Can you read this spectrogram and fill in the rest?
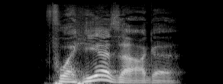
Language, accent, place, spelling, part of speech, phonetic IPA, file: German, Germany, Berlin, vorhersage, verb, [foːɐ̯ˈheːɐ̯ˌzaːɡə], De-vorhersage.ogg
- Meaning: inflection of vorhersagen: 1. first-person singular dependent present 2. first/third-person singular dependent subjunctive I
